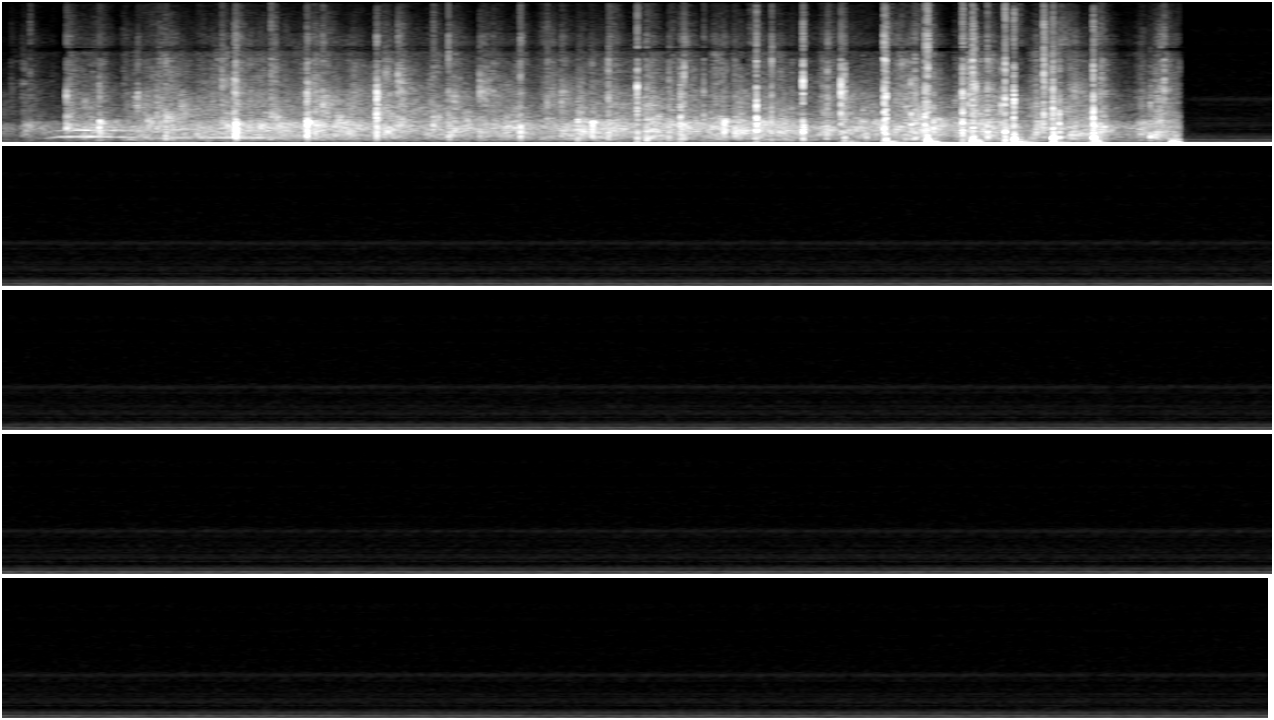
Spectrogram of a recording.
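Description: Audience applause lasting about six seconds, cut off suddenly. After that only a faint steady hum of even tones remains.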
